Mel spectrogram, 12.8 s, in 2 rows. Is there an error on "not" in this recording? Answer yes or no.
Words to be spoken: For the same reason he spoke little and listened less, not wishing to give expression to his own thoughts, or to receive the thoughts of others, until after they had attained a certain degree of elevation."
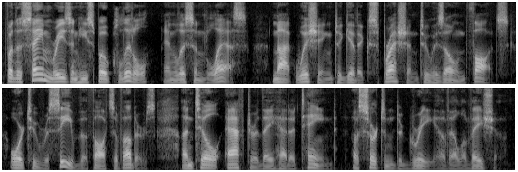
no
